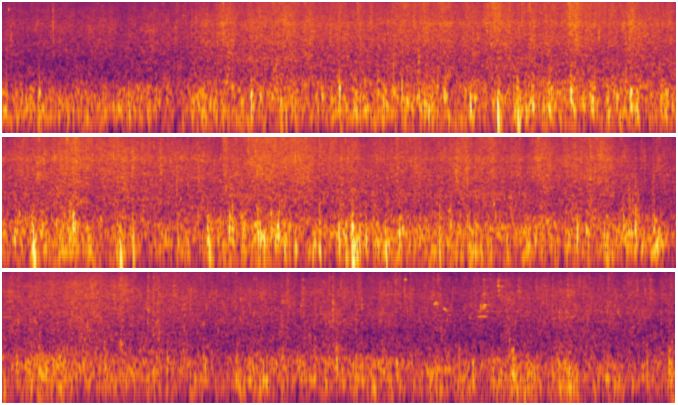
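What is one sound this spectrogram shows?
Water splashes and rushes against the hull of a moving boat.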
